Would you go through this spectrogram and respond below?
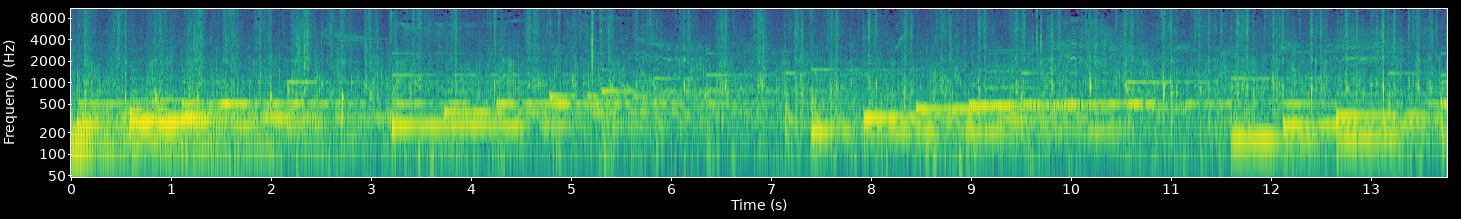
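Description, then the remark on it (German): An Icelandic horse's hooves clip-clop in a quick, steady rhythm throughout, distinct, as it is ridden across the Icelandic landscape, with soft melodic music playing underneath. “Doch dann brauchen eure Pferde eine Pause.”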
